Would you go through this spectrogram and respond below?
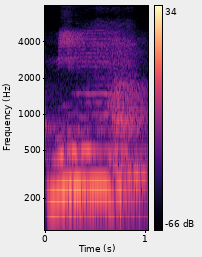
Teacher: cara membacanya itu dengan merapatkan dua bibir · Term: huruf mim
